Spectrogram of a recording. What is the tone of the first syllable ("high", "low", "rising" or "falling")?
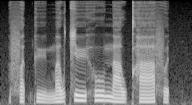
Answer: rising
